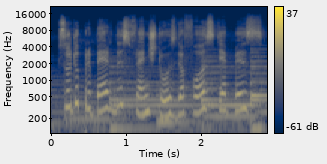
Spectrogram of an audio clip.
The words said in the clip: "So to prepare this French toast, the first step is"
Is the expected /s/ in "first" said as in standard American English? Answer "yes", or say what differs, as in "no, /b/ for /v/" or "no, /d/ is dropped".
no, /s/ is dropped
